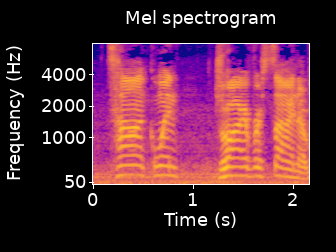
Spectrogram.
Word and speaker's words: Tonquin: to Google you're going to type in t-o-n-q-u-i-n Tonkin we're gonna go right there as you guys can see it says Tonkin driver sign up right there click sign up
